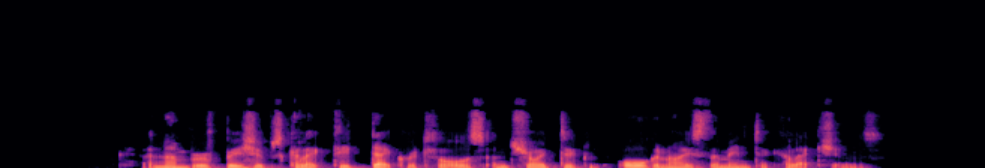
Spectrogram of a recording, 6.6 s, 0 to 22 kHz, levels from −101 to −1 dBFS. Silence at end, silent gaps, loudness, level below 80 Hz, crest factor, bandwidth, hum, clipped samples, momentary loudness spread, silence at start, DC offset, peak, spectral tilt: 0.8 s; none; -29 LUFS; -66 dBFS; 24 dB; 7.8 kHz; none; under 0.1%; 9 LU; 1 s; under 0.1%; -6 dBFS; -7 dB/octave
